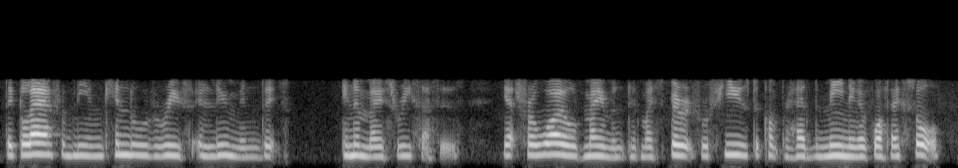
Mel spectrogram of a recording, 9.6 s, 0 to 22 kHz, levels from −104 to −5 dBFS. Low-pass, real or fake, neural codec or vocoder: 3.6 kHz; real; none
